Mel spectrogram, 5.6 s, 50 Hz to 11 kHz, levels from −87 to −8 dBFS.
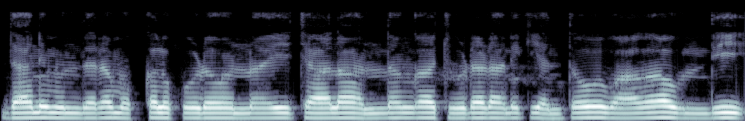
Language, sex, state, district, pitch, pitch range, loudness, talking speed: Telugu, male, Andhra Pradesh, Sri Satya Sai, 140 Hz, 135-140 Hz, -16 LUFS, 120 wpm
